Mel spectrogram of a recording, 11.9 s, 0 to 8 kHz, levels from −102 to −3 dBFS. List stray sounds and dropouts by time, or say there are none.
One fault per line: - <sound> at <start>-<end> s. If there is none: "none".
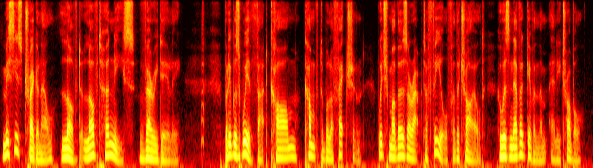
- laugh at 4.0-4.1 s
